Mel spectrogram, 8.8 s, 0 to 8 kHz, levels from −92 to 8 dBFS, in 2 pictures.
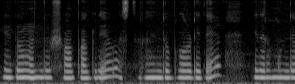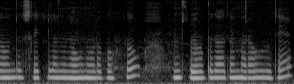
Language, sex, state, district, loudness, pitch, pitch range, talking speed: Kannada, female, Karnataka, Chamarajanagar, -34 LUFS, 240 Hz, 235-245 Hz, 120 wpm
